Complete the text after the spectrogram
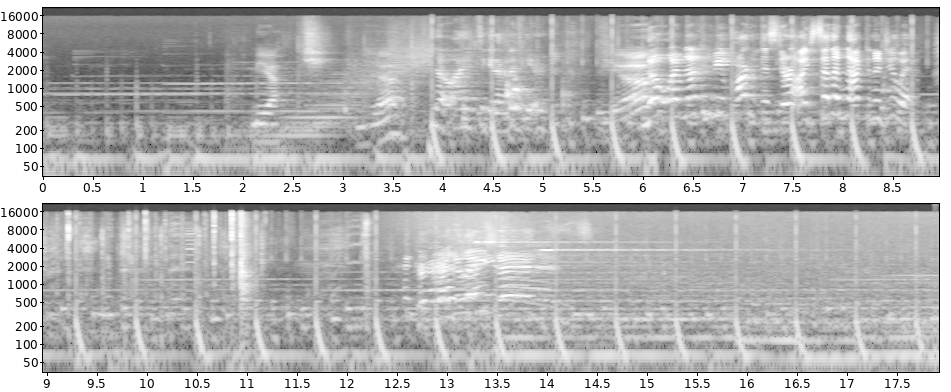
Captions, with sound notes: - Mia, Mia? - No, I have to get out of here. - Mia! - No, I'm not gonna be a part of this, Darrell. I said I'm not gonna do it. (remote beeping) - Congratulations! (sinister music)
